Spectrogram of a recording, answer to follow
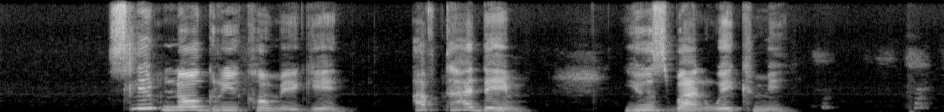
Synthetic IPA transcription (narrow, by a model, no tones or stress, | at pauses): slipnoɡɾikʰɔ̃meɡẽn | aftadɛ̃m | juzbanwekmi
